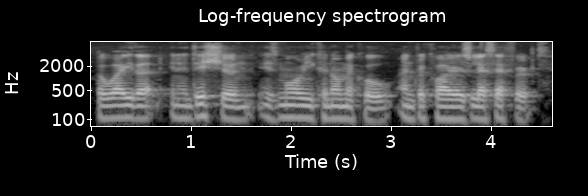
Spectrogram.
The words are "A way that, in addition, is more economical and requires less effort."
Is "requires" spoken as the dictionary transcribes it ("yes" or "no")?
yes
